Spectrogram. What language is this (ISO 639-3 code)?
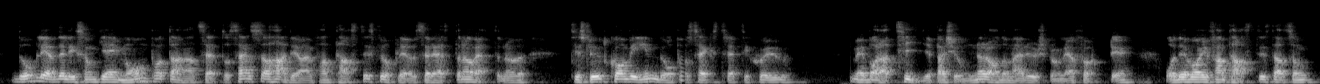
swe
